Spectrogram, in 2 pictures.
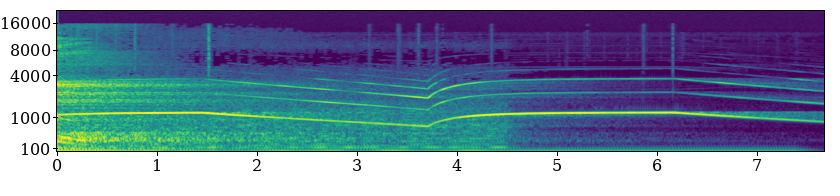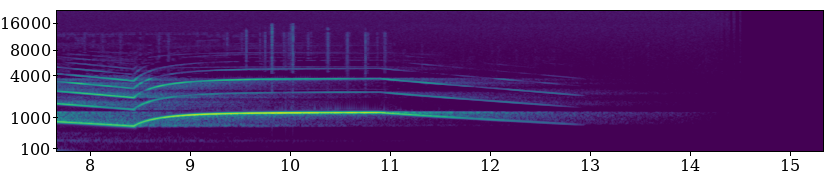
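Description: A siren wailing in slow rises and falls, each cycle about five seconds long, fading away over its third fall. Low music tones die out under it about halfway through.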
